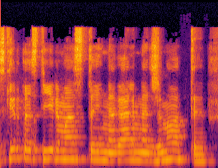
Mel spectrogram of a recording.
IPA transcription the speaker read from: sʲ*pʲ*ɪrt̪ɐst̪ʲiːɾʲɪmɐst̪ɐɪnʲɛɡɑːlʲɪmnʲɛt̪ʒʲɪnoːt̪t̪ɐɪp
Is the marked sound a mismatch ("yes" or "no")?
yes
